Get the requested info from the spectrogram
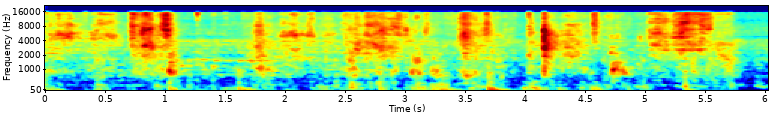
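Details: Dogs in a mock fight, a Rhodesian Ridgeback against a Bullmastiff; rough low growls and scuffling with short sharp bark-like bursts at irregular intervals over about six seconds.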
